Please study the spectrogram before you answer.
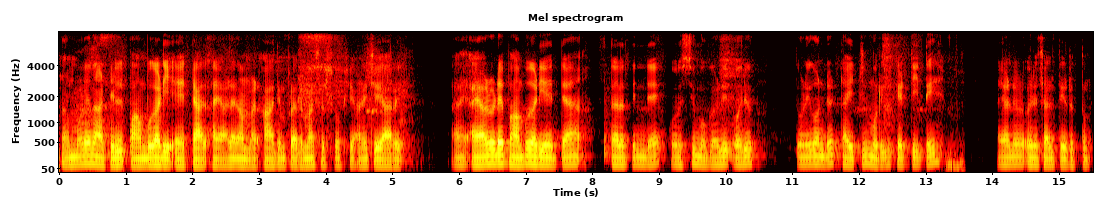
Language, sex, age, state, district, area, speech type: Malayalam, male, 18-30, Kerala, Kannur, rural, spontaneous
